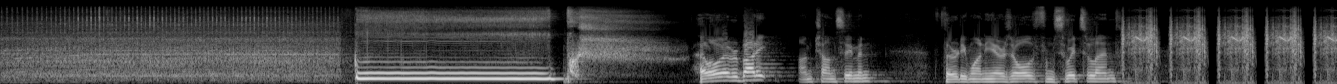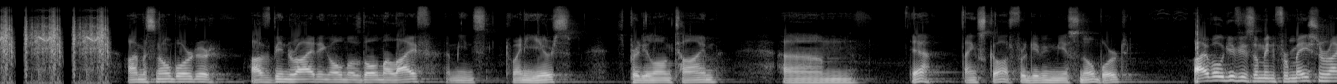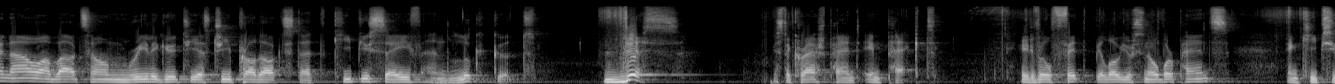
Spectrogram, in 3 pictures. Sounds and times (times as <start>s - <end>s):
Speech: 7.0s - 8.8s, 9.4s - 11.2s, 14.6s - 20.6s, 21.2s - 32.2s, 32.8s - 33.7s, 34.4s - 36.2s, 36.9s - 40.0s.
